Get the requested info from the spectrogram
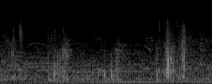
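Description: Footsteps crunching on a gravel yard, a step about every half second.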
